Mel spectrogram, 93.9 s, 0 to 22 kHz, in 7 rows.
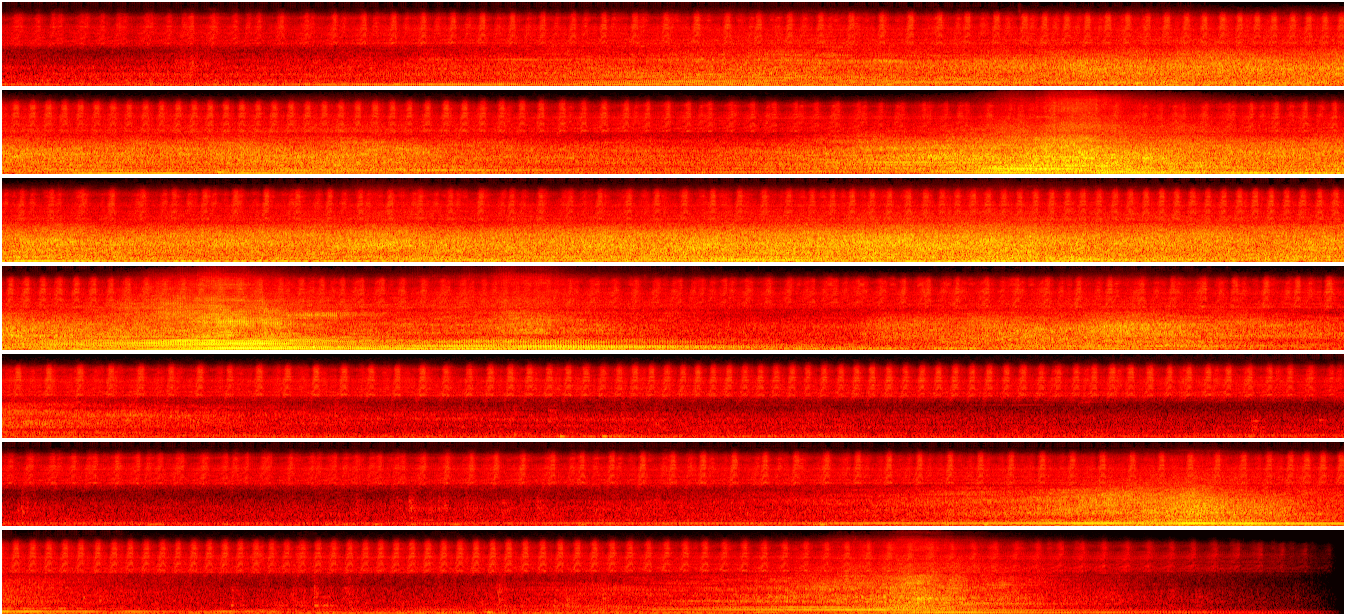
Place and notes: Donghe Township, Taitung County - Cicadas and Traffic Sound
Traffic Sound, Cicadas sound
Zoom H2n MS +XY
